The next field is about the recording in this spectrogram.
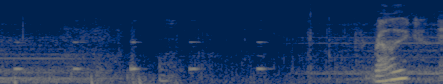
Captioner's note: machine beeping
